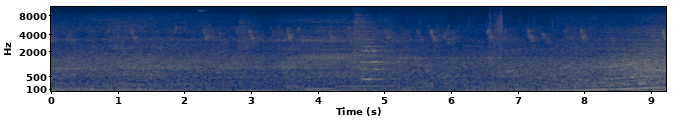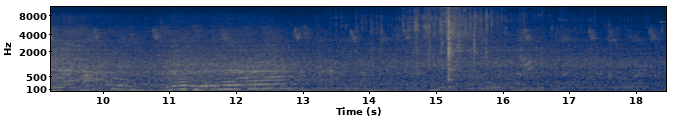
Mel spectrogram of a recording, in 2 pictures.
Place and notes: Berlin: Vermessungspunkt Friedelstraße / Maybachufer - Klangvermessung Kreuzkölln ::: 26.05.2011 ::: 19:03
Berlin, Germany, 26 May 2011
